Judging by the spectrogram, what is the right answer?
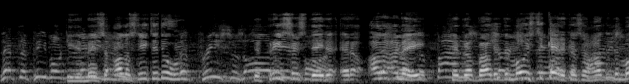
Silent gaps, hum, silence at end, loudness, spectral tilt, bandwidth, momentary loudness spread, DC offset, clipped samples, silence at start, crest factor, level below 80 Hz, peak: none; none; 0 s; -24 LUFS; -4 dB/octave; 12.5 kHz; 10 LU; under 0.1%; under 0.1%; 0 s; 16 dB; -64 dBFS; -6 dBFS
